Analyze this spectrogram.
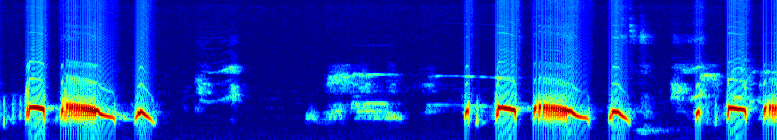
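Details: Spotted dove kept as a decoy, cooing to lure wild birds: two clear, deep cooing phrases about four seconds apart, each a quick note, a long mellow hoot and a dropping end, with faint soft notes between.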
